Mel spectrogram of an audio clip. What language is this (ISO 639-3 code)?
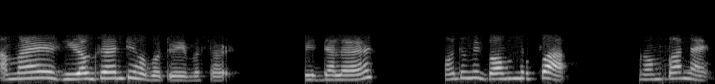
asm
